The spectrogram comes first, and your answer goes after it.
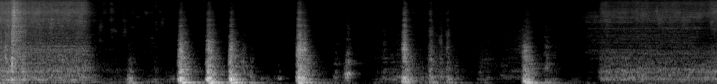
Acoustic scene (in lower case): kitchen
